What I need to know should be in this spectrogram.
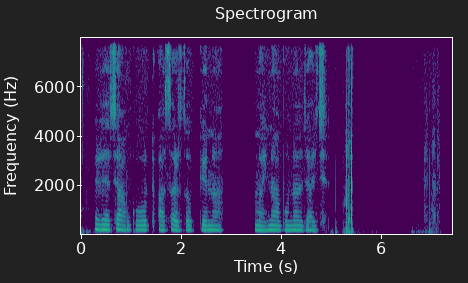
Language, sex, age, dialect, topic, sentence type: Maithili, female, 25-30, Bajjika, agriculture, question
